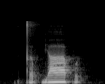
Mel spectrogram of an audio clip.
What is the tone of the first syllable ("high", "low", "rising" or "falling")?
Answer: low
